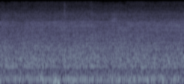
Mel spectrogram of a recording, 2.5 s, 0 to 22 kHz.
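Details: Hopsco ODF1500 outdoor wood furnace squirrel-cage blower fan, switched on manually, drawing 320 watts and moving 1500 CFM. Even, steady rush of air with a low hum, no ticking, scraping or wobble; normal running.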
